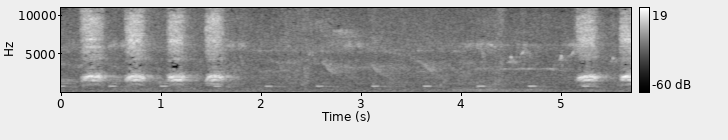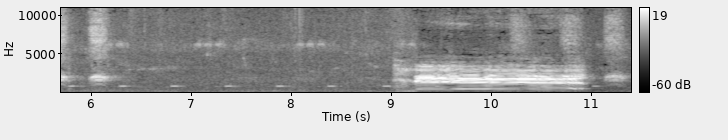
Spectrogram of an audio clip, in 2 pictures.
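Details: Indian desi black cow at a dairy, being milked with the calf close at hand; repeated harsh cawing calls of another bird early on, then one loud drawn-out moo of under two seconds.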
